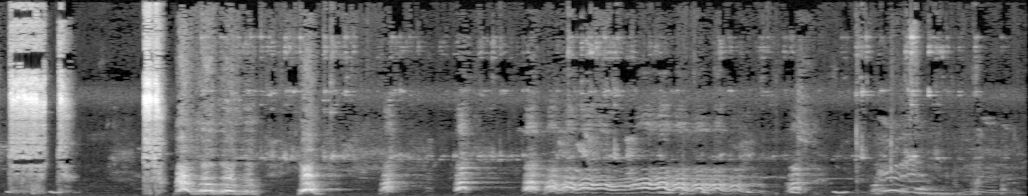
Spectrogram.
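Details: German Shepherd dogs fighting: a run of sharp, loud barks in the first three seconds, then long wavering, quivering cries and whines that rise and fall, broken by a few more short barks.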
